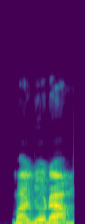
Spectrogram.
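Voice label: "marjoram", Malay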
